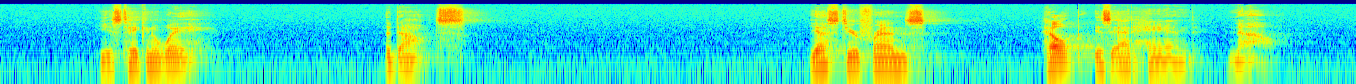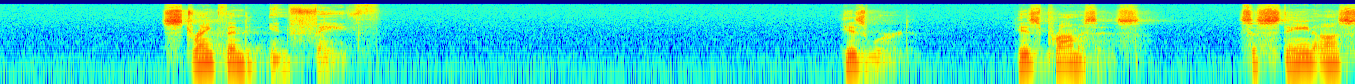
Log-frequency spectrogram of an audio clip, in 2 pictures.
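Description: A middle-aged man speaks slowly and calmly with long pauses, through a microphone in a large echoing hall.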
